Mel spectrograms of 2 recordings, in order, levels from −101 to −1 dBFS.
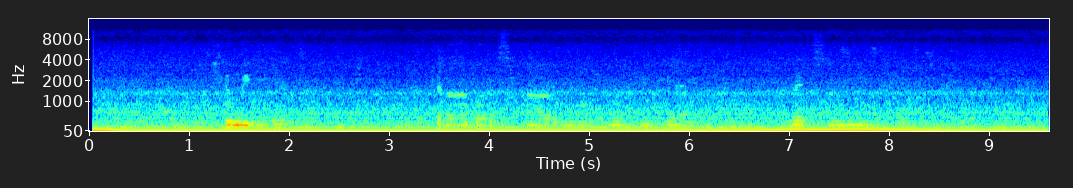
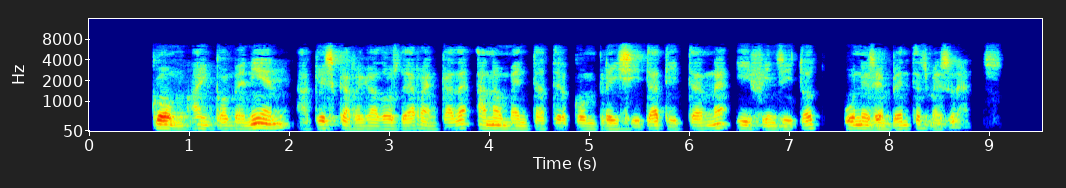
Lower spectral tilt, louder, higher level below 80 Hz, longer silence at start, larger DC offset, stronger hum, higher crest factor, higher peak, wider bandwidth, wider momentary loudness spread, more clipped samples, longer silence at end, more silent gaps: first, -9 dB/octave vs -4.5 dB/octave; second, -41 LUFS vs -30 LUFS; first, -40 dBFS vs -72 dBFS; second, 0.05 s vs 0.65 s; neither; first, 50 Hz at -40 dBFS vs none; second, 16 dB vs 22 dB; second, -22 dBFS vs -8 dBFS; about the same, 6.8 kHz vs 7.2 kHz; second, 7 LU vs 10 LU; neither; second, 0 s vs 0.45 s; second, none vs 4.81-4.85 s, 7.37-7.55 s, 8.83-8.94 s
